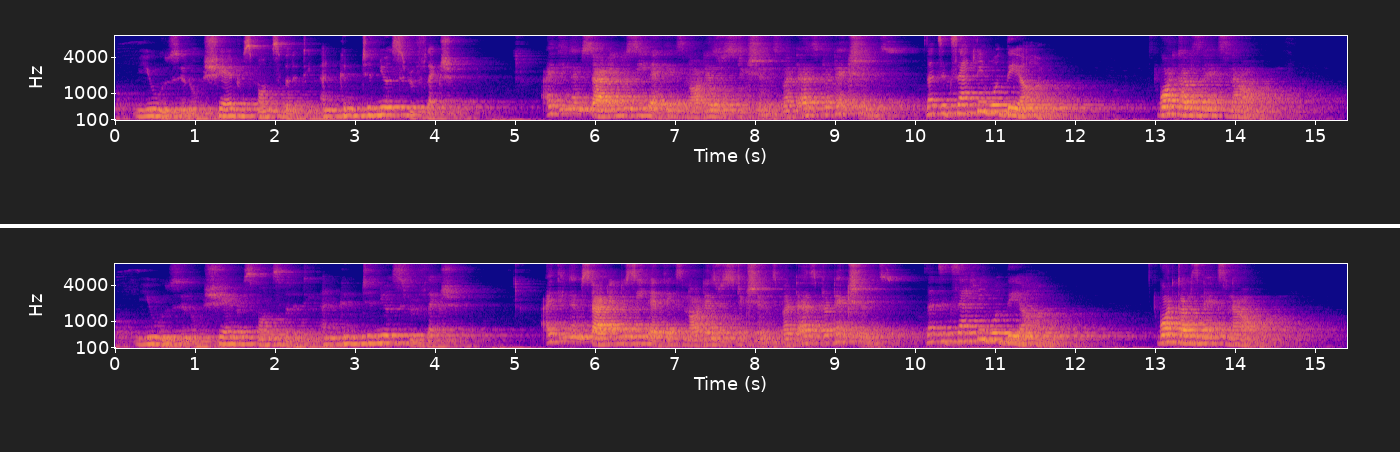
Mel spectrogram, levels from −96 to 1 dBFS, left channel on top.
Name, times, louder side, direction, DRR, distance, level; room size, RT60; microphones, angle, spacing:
voice 1, 0.2-4.3 10.1-11.6, left 1 dB, 45° left, 4 dB, 0.6 m, -32 dB
voice 2, 5.4-9.7 13.0-14.3, equal, 55° right, -3 dB, 1.3 m, -31 dB
10.5 x 3.9 x 3.3 m, 2.6 s
head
